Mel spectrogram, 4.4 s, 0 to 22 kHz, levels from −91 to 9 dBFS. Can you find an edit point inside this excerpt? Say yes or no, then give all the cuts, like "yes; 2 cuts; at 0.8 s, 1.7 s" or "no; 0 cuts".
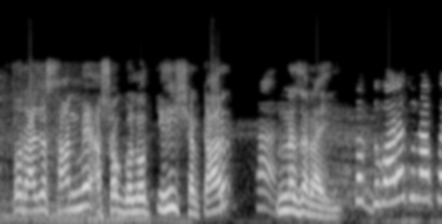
no; 0 cuts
